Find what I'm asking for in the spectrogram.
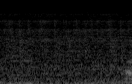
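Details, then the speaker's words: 300-litre electric water heater drained with a portable compressor in 12 minutes: soft steady airy hiss at the drain with no water gurgle, air escaping means the tank is fully empty. "allez entendre l'air qui va sortir. Donc ça veut dire que le chauffe-eau il est totalement mis danger."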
